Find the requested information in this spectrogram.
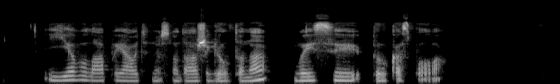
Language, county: Lithuanian, Kaunas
